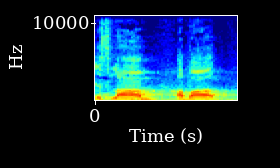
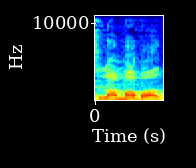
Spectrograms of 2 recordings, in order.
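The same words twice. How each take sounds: First: The word is said slowly and clearly. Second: The word is said quickly and run together. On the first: The speaker calls it right. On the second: The speaker calls it wrong.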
